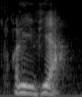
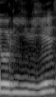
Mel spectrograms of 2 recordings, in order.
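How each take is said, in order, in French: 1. Le nom se termine par un son 'ah'. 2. Le nom se termine par un son 'ay'. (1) "ça se dit Olivia" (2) "ça s'écrit Olivier"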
